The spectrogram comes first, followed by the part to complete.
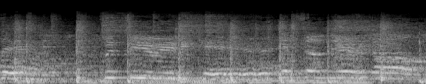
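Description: Live pop band playing, with a voice singing over drums and a steady beat.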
